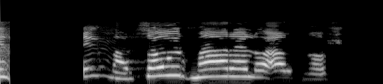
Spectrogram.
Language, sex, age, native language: Icelandic, female, 8, Icelandic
